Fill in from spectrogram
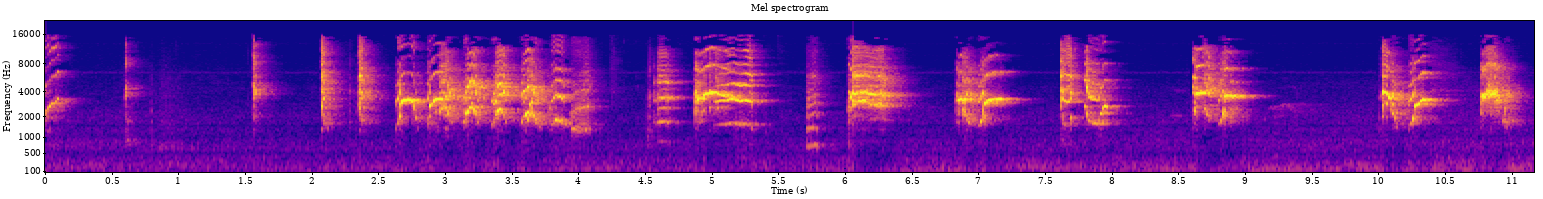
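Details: Female lovebird pair, four months of age, at home taking a siesta, captured by an old camera left alone; rapid run of sharp clicks and shrill chirps building into dense chatter, then spaced squawking calls.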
